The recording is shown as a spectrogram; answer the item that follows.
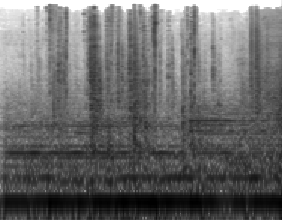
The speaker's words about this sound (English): Nikki goes to the garage and undoes the padlock.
